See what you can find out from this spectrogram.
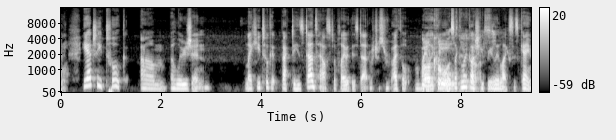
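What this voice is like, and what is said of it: Sick-sounding voice. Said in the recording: “you can probably hear in my voice, I'm a little bit sick”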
